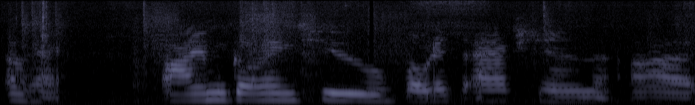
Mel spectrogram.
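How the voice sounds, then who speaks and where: With ordinary pitch variation and a fairly low pitch, a woman talks in a normal speaking voice. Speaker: tabletop roleplaying player. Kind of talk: tabletop roleplaying game session.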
